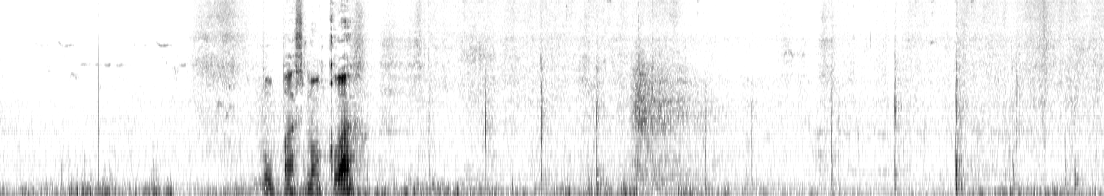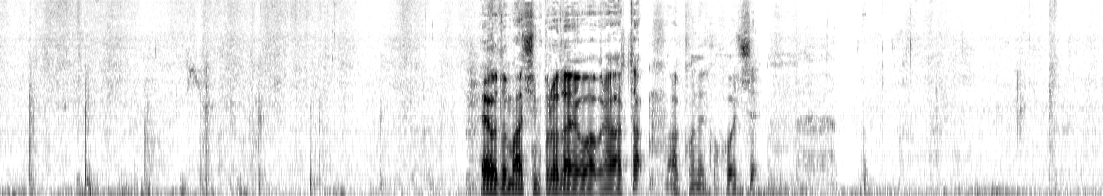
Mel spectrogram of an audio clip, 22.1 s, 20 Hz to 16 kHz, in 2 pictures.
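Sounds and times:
footsteps on concrete: 0:03.8 - 0:16.1, 0:19.6 - 0:22.0
low steady rumble: 0:17.9 - 0:22.0.

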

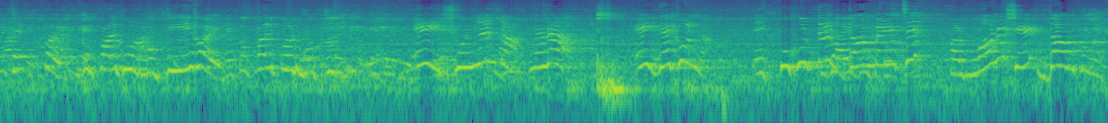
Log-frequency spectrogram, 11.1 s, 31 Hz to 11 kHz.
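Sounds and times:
girl speaking on stage: 0:00.0 - 0:11.0.

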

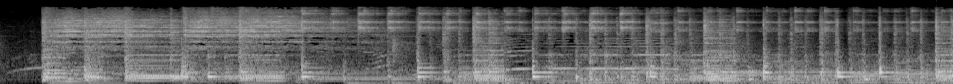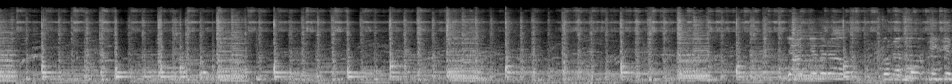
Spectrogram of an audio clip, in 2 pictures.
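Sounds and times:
congas: 0:00.4 - 0:19.0
drum kit: 0:00.4 - 0:19.0
strummed acoustic guitar: 0:00.4 - 0:19.0.

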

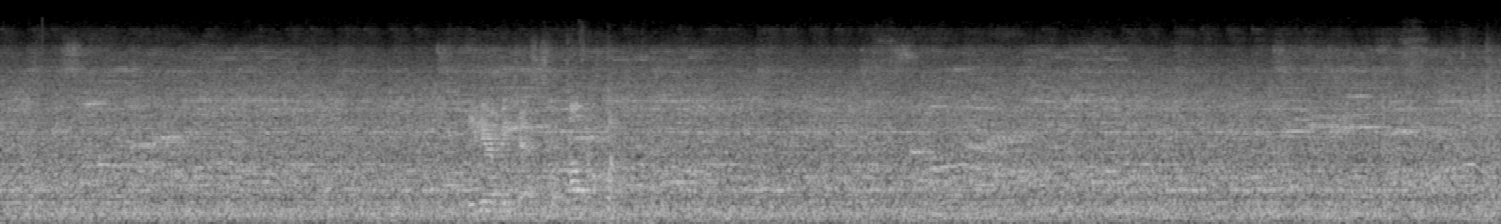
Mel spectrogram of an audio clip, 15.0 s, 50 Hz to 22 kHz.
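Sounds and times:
steady rushing noise: 0:00.0 - 0:15.0.

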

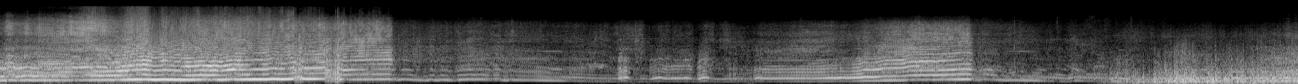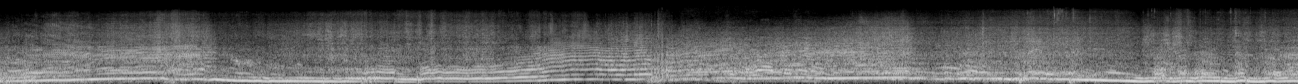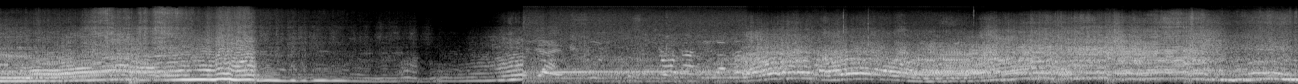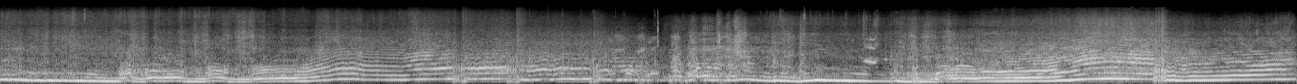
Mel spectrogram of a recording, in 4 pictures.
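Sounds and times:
race car engine revving: 0:00.0 - 0:51.9.

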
